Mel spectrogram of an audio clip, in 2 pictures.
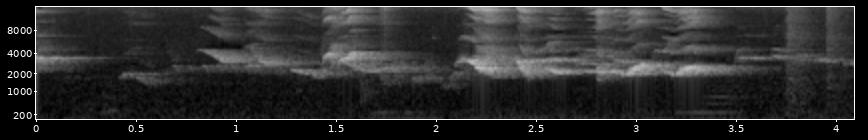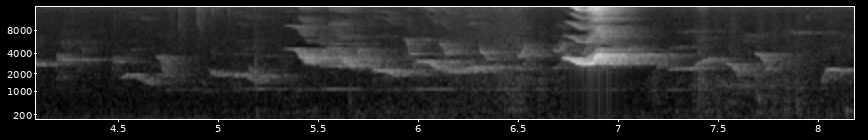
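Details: Oriental magpie-robin kept at home, kacer poci, singing ngeplong in back-and-forth exchange. A quiet start gives way to loud descending warbled phrases, a lull with a faint steady hum, then another sharp bright burst.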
